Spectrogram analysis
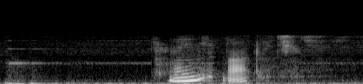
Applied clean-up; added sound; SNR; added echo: neural separator model SepFormer WHAMR!.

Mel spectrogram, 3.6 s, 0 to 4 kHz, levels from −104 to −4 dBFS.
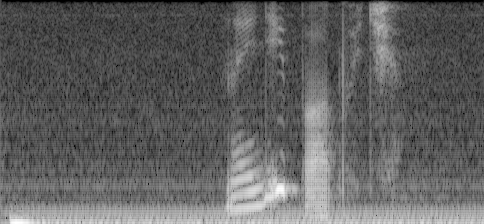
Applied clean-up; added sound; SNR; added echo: none; none; none; none.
